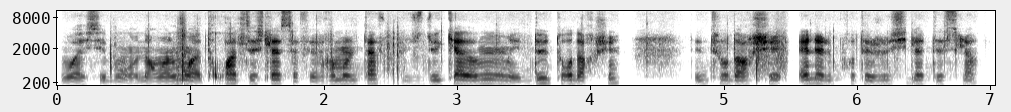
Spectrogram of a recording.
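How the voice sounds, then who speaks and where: A man's voice: a little high, little pitch movement, fairly quick, background noise. A man with a head cold giving casual gameplay commentary, thinking aloud and hesitating as he talks to his viewers. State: stuffed up with a cold. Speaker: gaming video creator.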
